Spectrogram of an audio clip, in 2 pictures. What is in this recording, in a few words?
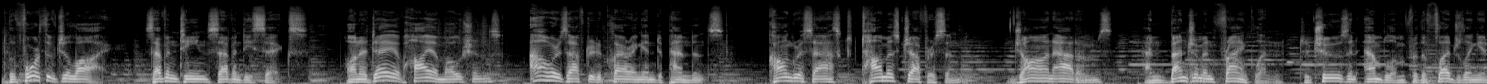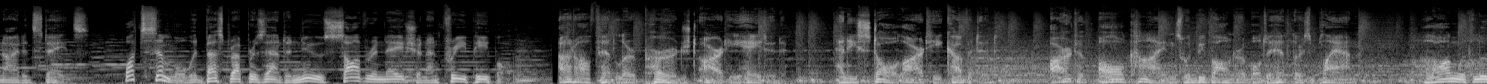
Narration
